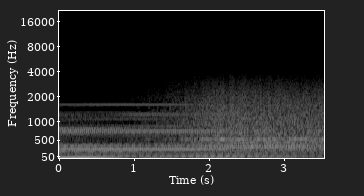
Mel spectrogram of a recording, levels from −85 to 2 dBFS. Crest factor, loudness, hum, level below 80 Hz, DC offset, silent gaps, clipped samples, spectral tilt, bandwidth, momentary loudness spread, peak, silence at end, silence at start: 12 dB; -44 LUFS; none; -54 dBFS; under 0.1%; none; under 0.1%; -6.5 dB/octave; 5.6 kHz; 3 LU; -30 dBFS; 0 s; 0 s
